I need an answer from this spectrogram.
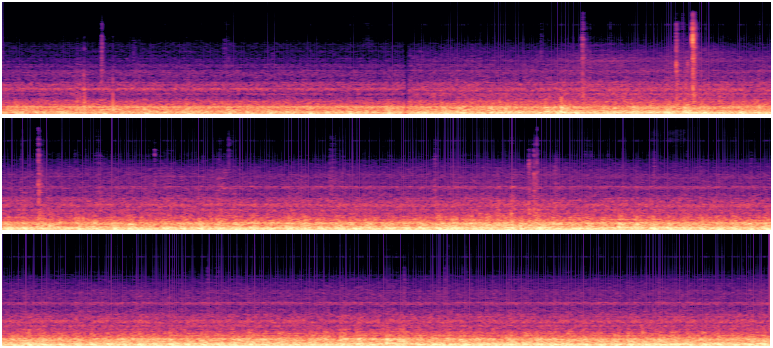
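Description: Overnight sleeper train running on the line: a steady low rumble that grows louder over the first ten seconds or so, with a few sharp clicks.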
